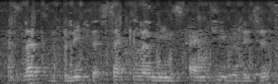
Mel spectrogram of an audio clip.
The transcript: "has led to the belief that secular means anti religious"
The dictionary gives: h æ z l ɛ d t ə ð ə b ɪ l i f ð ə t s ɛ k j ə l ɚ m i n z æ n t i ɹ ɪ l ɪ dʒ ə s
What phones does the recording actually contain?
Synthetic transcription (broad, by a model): h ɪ z l ɛ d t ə ð ə b ɪ l i f ð ə t s ɛ k j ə l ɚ m i n z æ n t i ɹ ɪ l ɪ dʒ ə s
